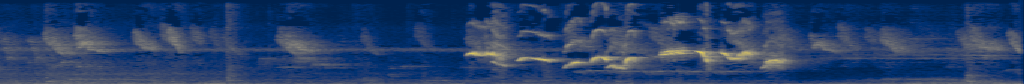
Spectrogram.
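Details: White-rumped shama singing in the morning to call other birds and train young birds: soft repeated chip notes, then a loud, varied three-second cascade of whistles, trills and warbles, fading to quiet chips again.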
